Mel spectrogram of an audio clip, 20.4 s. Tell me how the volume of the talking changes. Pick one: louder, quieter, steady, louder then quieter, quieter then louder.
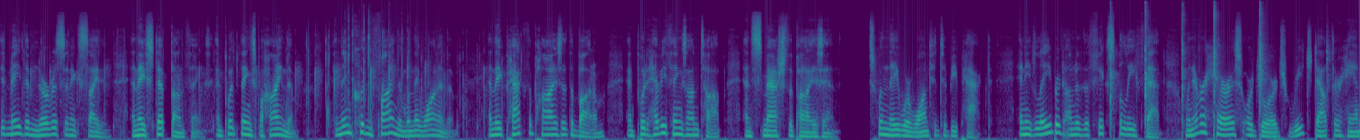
steady.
